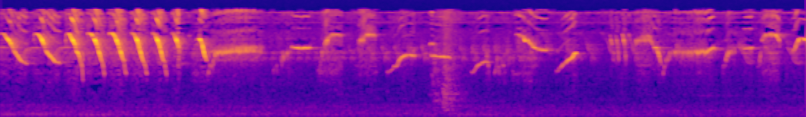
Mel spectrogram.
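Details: Overweight canary that is described as reluctant to sing: a rapid string of sharp repeated notes, then sliding whistles and varied chirps, with a brief noisy burst midway.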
